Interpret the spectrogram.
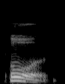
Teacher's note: Suena esa A que suena como una O. Comenzamos con A, terminamos sacando una O porque está a la par de una L.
